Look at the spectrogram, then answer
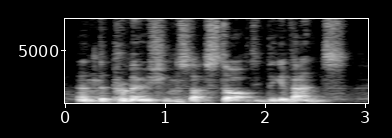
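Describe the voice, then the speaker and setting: A man with a Staffordshire accent, amid noticeable background noise and audible room echo. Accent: Stoke-on-Trent (Potteries). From Stoke-on-Trent, England. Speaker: music producer and show host. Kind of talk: scripted presentation.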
